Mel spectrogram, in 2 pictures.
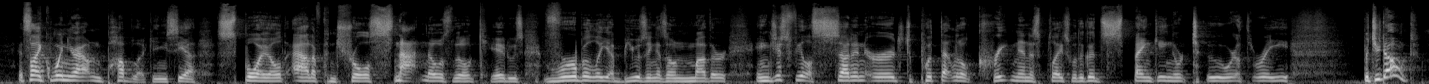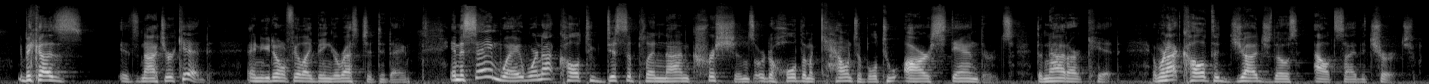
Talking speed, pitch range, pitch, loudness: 205 wpm, 135-170 Hz, 155 Hz, -22 LUFS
